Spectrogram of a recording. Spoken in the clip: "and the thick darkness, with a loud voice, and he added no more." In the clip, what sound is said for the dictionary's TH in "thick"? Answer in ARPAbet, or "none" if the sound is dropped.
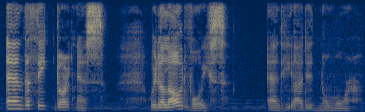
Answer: TH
